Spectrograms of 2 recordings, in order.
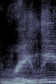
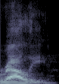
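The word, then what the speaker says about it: Raleigh: kind of rough today is it rayleigh or rally it's rally right right lake studios railroad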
